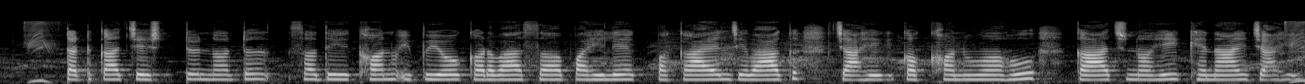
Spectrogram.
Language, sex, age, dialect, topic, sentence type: Maithili, female, 18-24, Bajjika, agriculture, statement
